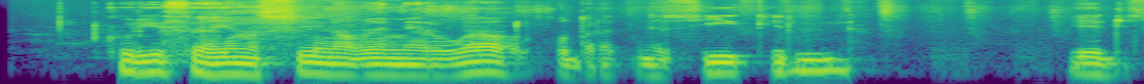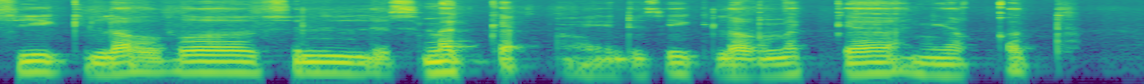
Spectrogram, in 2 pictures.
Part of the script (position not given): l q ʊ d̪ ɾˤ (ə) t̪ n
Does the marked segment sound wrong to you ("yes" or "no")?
yes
